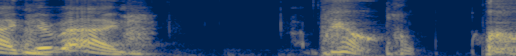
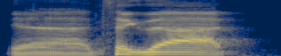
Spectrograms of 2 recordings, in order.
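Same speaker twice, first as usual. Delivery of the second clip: slow taunt; 9 semitones lower, much slower than usual. Pretend. Mock hero taunt in game.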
